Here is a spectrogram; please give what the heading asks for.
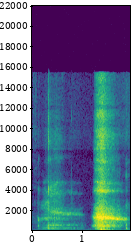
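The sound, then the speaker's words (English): A deep breath picked up close by a microphone: a soft, airy stretch of breathing, then a louder rush of air after a short pause. “I keep forgetting I can't do deep breaths like that because the mic picks up everything.”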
